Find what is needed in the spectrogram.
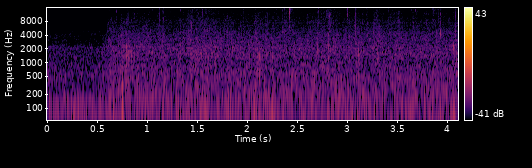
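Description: Light rain falling: a faint, steady hiss of drops with scattered sharper drop ticks, growing fuller about half a second in.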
